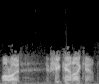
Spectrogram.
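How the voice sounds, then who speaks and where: An actor playing a wary, stubbornly brave witness in a radio drama, terse and guarded. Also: male voice, medium pitch, moderate pace, breathy edge, close to an everyday voice. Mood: guarded, resolute. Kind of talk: 1950s radio drama acting. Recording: dull vintage radio recording.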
